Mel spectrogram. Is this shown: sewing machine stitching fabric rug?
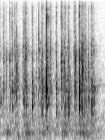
no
